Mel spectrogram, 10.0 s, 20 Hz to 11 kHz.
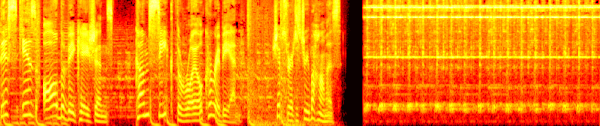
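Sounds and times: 
speech: 0:00.0 - 0:05.8
bright metallic bell ringing rapidly: 0:06.1 - 0:10.0.

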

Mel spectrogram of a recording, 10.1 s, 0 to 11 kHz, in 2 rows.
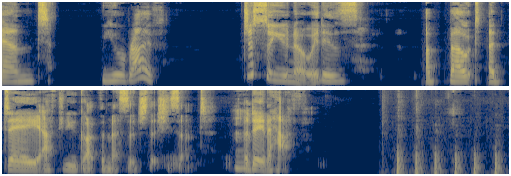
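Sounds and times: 
speech: 0:00.0 - 0:01.7, 0:02.4 - 0:08.0
firm knocks on a wooden door: 0:08.9 - 0:10.1.

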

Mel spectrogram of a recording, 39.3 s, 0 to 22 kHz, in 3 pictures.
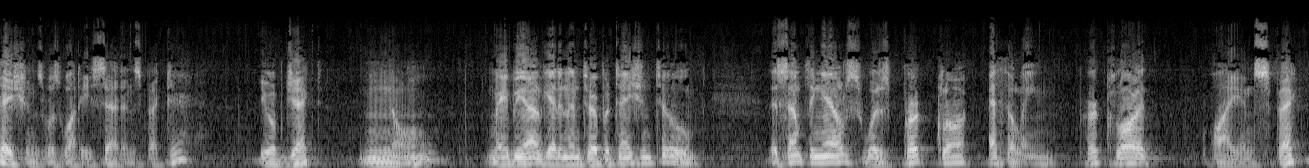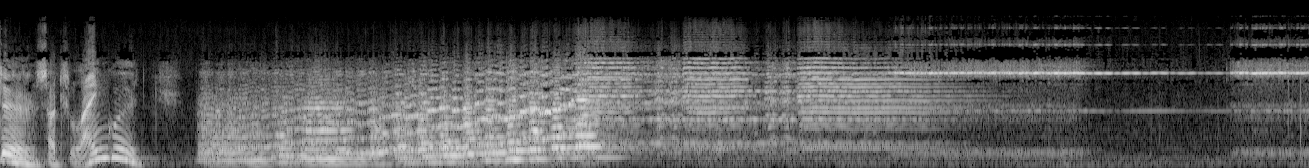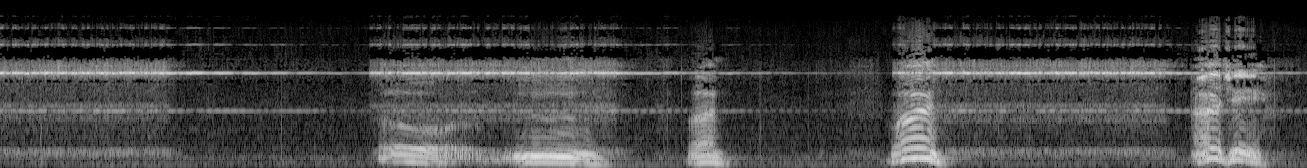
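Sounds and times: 
speech: 0:00.0 - 0:02.0, 0:02.6 - 0:07.1, 0:07.7 - 0:16.6
musical flourish: 0:15.0 - 0:22.4
telephone bell ringing: 0:15.1 - 0:39.2.

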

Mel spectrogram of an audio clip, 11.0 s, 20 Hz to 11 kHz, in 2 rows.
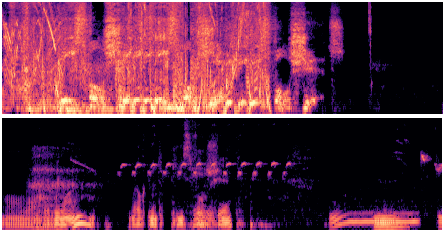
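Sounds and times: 
speech: 0:00.3 - 0:04.3, 0:05.5 - 0:08.8, 0:09.6 - 0:11.0
birds chirping in high bright tweets: 0:04.6 - 0:11.0.

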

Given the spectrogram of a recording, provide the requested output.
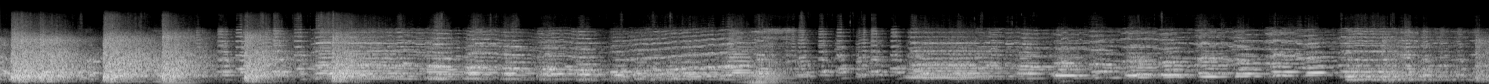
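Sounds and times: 
gunfire from a sheriff's posse on horseback: 0:00.0 - 0:05.2
sustained noise: 0:00.0 - 0:14.8.

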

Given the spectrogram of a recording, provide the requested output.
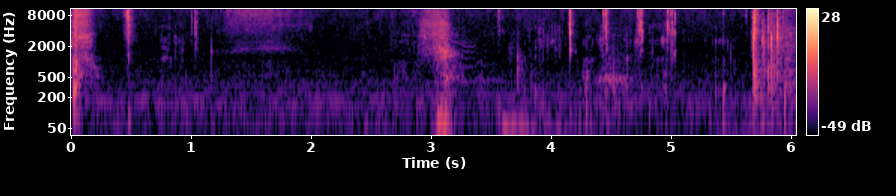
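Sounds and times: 
low hum: 0:00.0 - 0:06.0
person chewing on a cigar: 0:03.6 - 0:05.6.

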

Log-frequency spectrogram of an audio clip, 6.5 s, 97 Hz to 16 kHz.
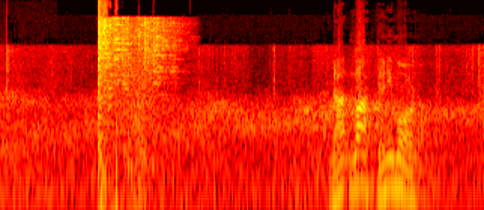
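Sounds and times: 
glass shards tinkling and scattering: 0:01.3 - 0:02.6
window glass smashing: 0:01.3 - 0:02.6
speech: 0:04.4 - 0:05.6.

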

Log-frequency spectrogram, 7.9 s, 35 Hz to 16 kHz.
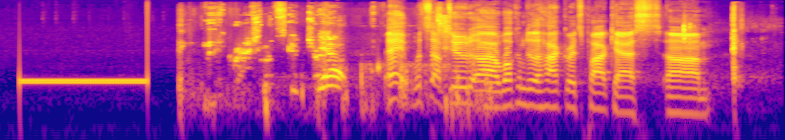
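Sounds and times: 
telephone dial tone while placing call: 0:00.2 - 0:01.5
speech: 0:02.6 - 0:07.2.

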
